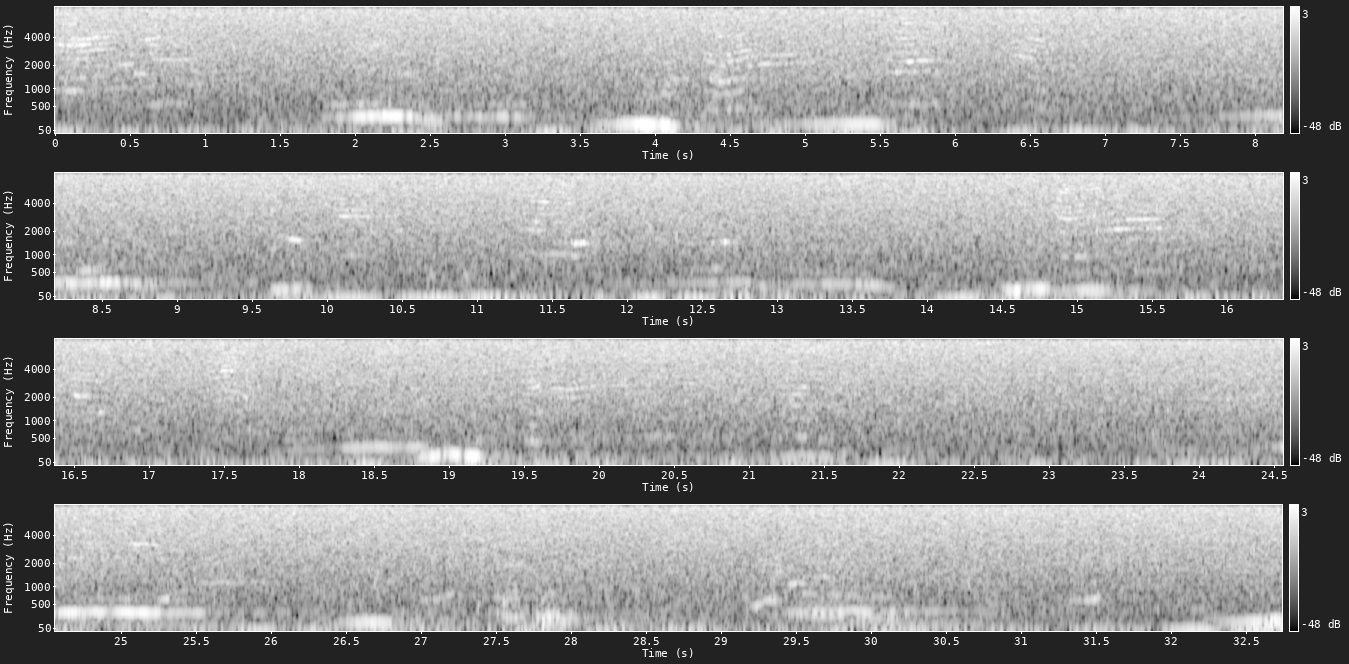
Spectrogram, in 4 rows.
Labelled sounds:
0.0	1.0	humpback whale, 2.0 to 4.8 kHz
4.4	5.0	humpback whale, 1.2 to 2.7 kHz
5.5	5.9	humpback whale, 2.1 to 2.3 kHz
10.1	10.4	humpback whale, 2.8 to 3.0 kHz
11.4	11.7	humpback whale, 0.90 to 1.1 kHz
15.2	15.9	humpback whale, 2.0 to 2.8 kHz
19.7	20.0	humpback whale, 2.4 to 2.7 kHz
25.0	25.9	humpback whale, 1.1 to 3.3 kHz

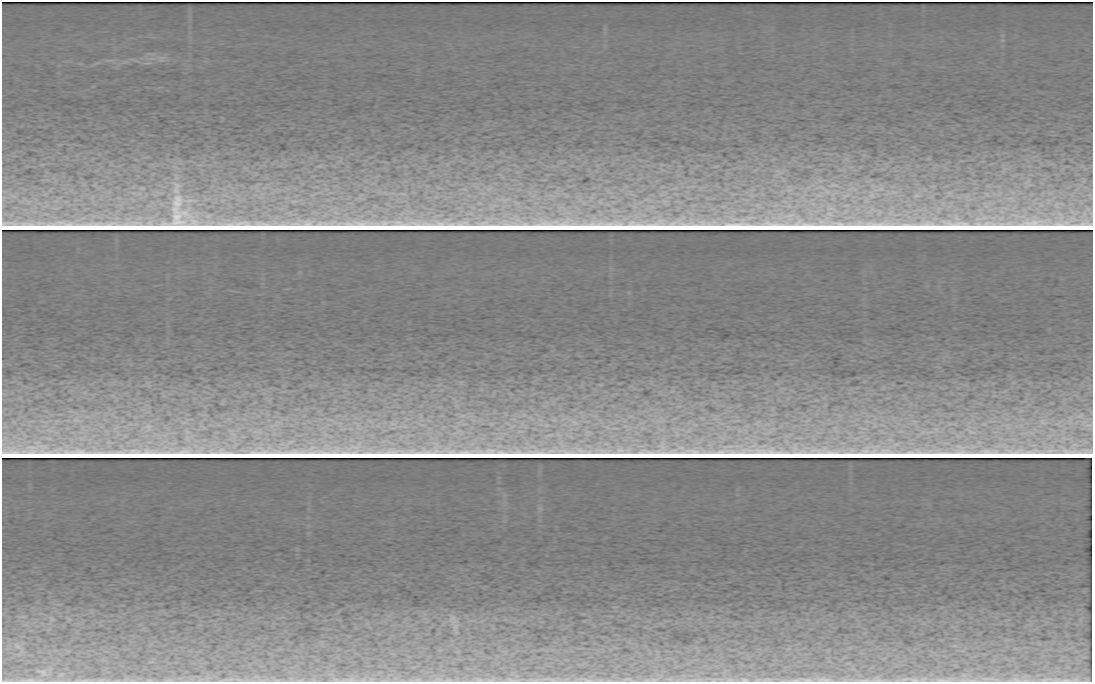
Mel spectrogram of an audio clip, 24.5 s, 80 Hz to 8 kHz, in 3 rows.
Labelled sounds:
0.9	1.3	Pacific white-sided dolphin, 3.2 to 4.0 kHz

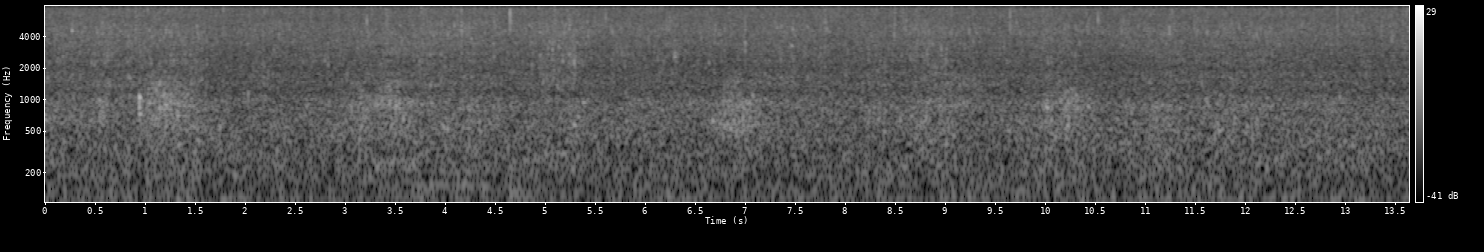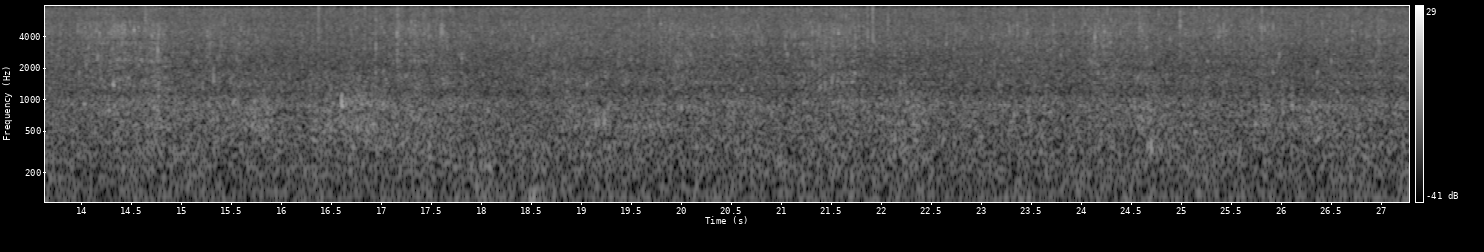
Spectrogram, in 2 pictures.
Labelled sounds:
1.0	1.3	water noise, 1.0 to 1.5 kHz

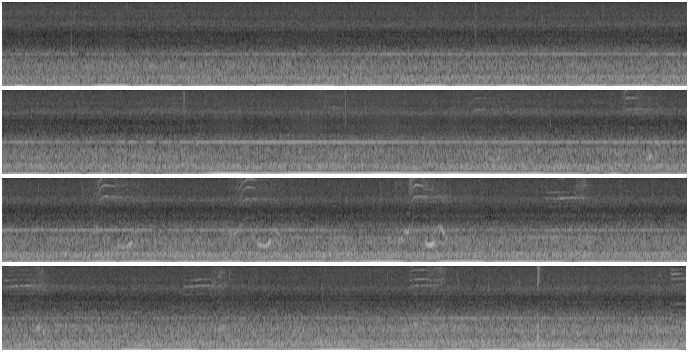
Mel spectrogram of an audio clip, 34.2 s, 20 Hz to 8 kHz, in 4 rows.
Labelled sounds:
12.5	12.9	killer whale, southern resident, J pod, 3.5 to 8.0 kHz
18.3	19.2	killer whale, southern resident, J pod, call S02ii, 3.2 to 8.0 kHz
20.0	20.9	killer whale, southern resident, J pod, call S02ii, 0.50 to 8.0 kHz
22.1	22.8	killer whale, southern resident, J pod, call S02ii, 0.50 to 8.0 kHz

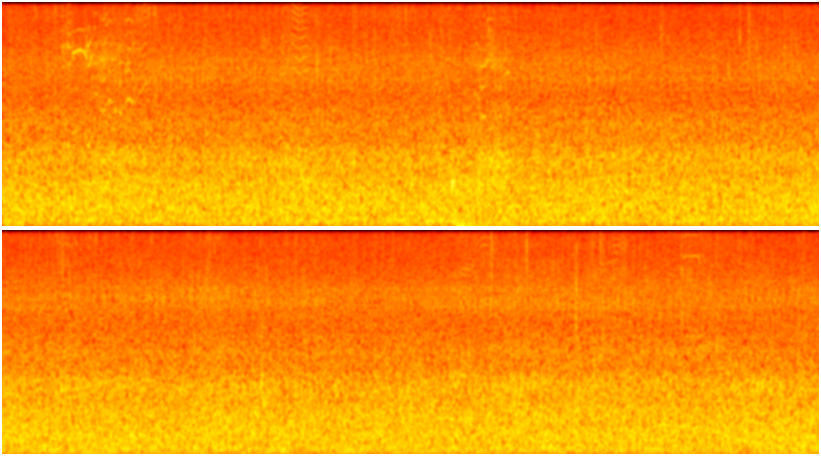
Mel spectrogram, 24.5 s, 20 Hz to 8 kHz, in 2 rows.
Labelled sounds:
1.0	1.3	Pacific white-sided dolphin, 3.6 to 4.2 kHz
4.3	4.6	Pacific white-sided dolphin, 5.3 to 7.1 kHz
22.4	22.7	Pacific white-sided dolphin, 5.4 to 5.7 kHz

